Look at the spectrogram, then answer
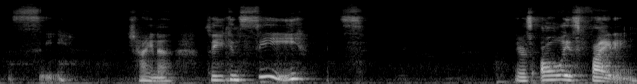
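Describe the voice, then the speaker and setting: Long, frequent pauses break up a woman's speech at a very slow pace. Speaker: religious video maker. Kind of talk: casual talk over maps. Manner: stuttering.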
